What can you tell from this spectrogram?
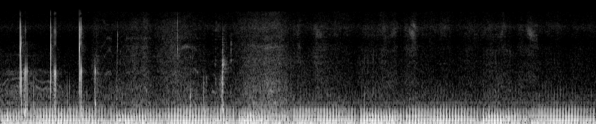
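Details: Sphynx cat purring as it is cuddled to sleep, an even low rumbling purr in breathing-paced waves, with a few kissing smacks at the start.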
